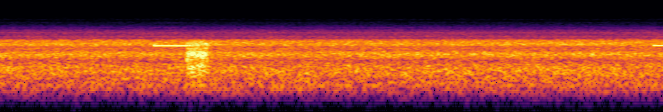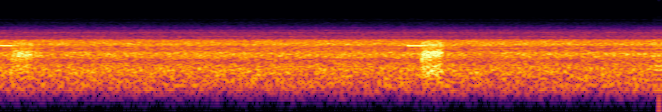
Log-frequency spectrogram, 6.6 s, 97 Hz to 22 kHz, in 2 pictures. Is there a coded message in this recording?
Yes: ACARS aircraft data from 0.8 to 5.5 s, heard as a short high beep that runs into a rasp, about 2400 baud, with radio hiss and a squelch burst at the end.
